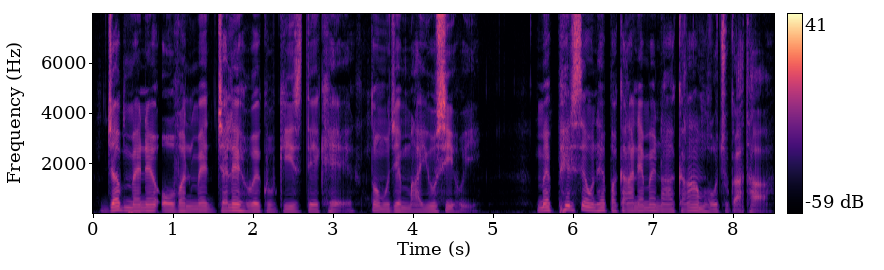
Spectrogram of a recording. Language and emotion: Urdu, sad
